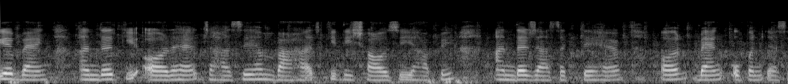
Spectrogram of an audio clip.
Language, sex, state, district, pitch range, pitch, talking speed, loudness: Hindi, female, Uttar Pradesh, Jyotiba Phule Nagar, 205-225 Hz, 215 Hz, 190 wpm, -21 LUFS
